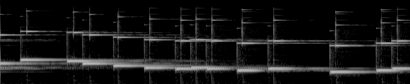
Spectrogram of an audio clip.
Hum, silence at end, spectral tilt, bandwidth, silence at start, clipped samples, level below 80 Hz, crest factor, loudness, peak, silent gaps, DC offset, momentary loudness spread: none; 0 s; 3 dB/octave; 15.5 kHz; 0 s; under 0.1%; -78 dBFS; 14 dB; -23 LUFS; -10 dBFS; none; under 0.1%; 5 LU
